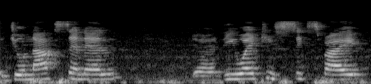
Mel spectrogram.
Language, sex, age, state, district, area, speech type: Assamese, female, 45-60, Assam, Tinsukia, rural, spontaneous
